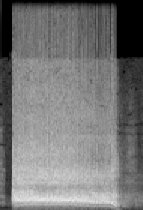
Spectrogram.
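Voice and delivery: sharp high yelp of fright; startled yelp. Retold or imitated. Boy yelping as his dad touches his belt. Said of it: "and I went".

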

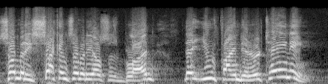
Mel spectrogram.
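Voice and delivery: loud, driving pulpit delivery; fiery preaching. Acted. Preacher warning his flock about vampire books, fiery. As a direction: hammer it home to the congregation.

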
